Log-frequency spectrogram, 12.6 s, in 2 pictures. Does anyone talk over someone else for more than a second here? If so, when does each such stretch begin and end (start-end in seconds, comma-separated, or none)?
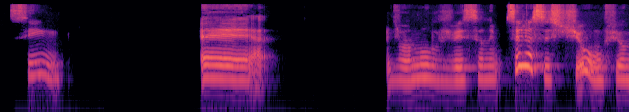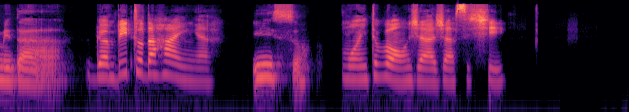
none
